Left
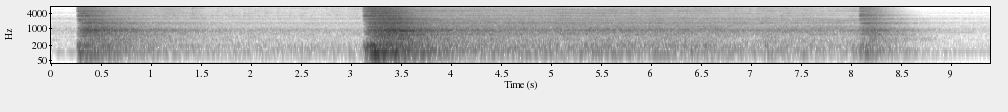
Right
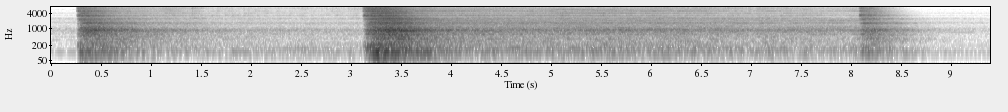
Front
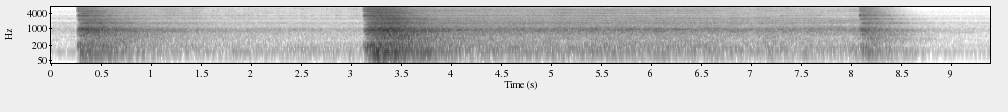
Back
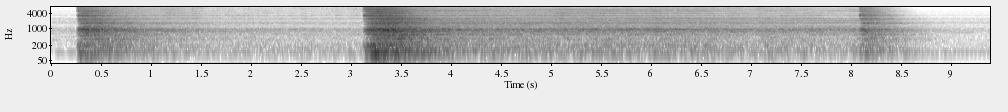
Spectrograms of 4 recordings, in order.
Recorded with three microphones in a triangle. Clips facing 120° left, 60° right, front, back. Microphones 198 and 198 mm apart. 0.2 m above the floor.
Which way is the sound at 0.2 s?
100° left.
